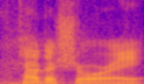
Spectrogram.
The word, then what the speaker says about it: Tatasciore: I know because of JKR. Okay. Because he apparently asked him how to say his last name. Tadashore.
